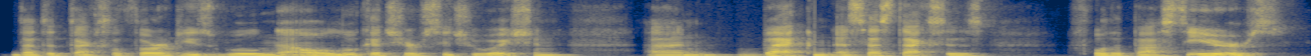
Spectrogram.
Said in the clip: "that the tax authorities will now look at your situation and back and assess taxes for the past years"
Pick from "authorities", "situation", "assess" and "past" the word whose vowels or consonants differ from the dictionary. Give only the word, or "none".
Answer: none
